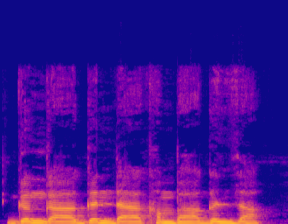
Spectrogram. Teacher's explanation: ये नासिकीय ध्वनियां स्वर के उच्चारण के बाद आती हैं, जैसे गंगा। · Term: अनुस्वार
